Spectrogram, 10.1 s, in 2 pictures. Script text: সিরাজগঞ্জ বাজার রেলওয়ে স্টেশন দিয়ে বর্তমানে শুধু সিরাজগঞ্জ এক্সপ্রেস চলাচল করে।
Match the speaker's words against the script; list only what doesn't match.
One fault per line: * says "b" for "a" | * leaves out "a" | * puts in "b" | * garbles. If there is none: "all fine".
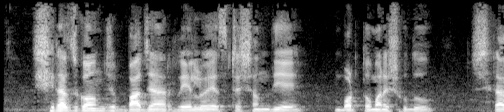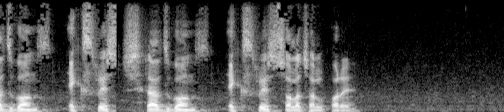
* puts in "সিরাজগঞ্জ এক্সপ্রেস"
